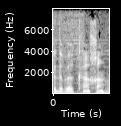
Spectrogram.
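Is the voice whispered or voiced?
voiced. It is spoken with a normal, voiced tone. The speaker calls it right. "אני מעדיף לדבר ככה"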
